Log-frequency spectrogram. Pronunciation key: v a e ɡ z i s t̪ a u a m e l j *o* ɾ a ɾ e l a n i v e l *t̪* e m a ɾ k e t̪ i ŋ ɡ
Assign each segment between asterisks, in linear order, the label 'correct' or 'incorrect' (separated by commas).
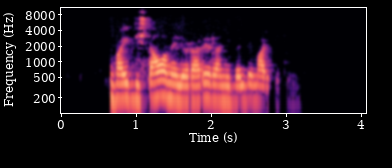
correct, incorrect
